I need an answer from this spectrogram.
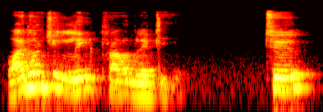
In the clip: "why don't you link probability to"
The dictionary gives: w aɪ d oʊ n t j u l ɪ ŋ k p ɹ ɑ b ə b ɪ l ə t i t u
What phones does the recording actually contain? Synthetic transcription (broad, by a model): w aɪ d oʊ n t j u l ɪ ŋ k p ɹ ɑ b ə b ɪ l ə t i t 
